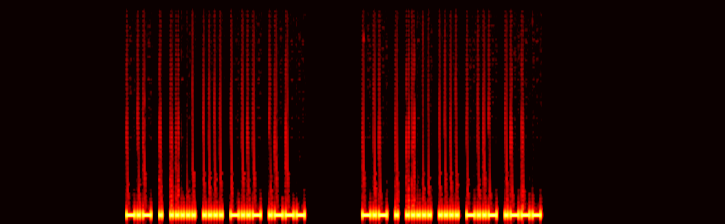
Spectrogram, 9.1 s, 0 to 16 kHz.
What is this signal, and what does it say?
Morse code, heard as a keyed tone, about 34 wpm, 700 Hz. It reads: KE5HXJ KE5HXJ
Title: USA Call Signs - 6 Characters - Repeated 2x - 35wpm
